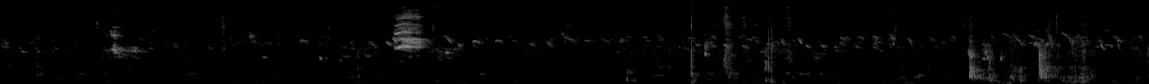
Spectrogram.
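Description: Sonali chickens on a farm cluck and chirp in a steady, busy flock chatter, with one louder burst partway through and a few sharper calls near the end, some wing flaps mixed in.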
